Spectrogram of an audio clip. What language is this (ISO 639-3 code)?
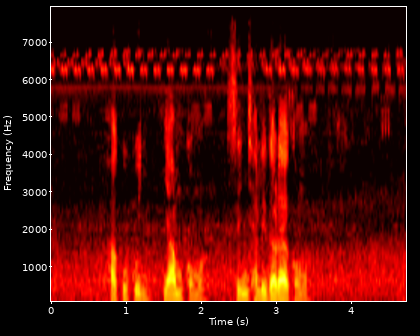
sat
